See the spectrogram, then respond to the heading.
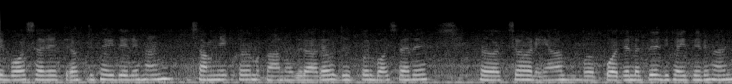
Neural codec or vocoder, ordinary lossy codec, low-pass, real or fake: codec, 16 kHz, 2 kbps, FunCodec, trained on Chinese and English, 25 frames a second; none; none; fake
